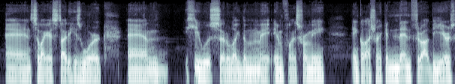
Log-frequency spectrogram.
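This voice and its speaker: A young man from Spain, an artist being interviewed, speaking in a soft, thoughtful way with many pauses and fillers. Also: medium pitch, smooth, no echo, studio quality. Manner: soft-spoken, thoughtful, hesitant, frequent fillers. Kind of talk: casual interview. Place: art gallery.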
